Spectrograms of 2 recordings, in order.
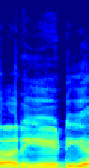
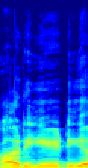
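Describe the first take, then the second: Both takes have the same delivery.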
